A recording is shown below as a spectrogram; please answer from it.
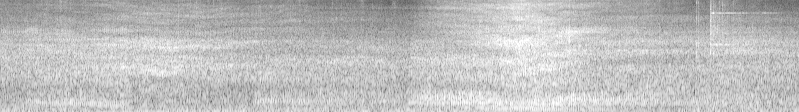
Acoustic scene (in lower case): residential area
